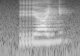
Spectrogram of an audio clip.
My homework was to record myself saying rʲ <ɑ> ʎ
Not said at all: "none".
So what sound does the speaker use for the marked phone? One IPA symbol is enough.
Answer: ɑ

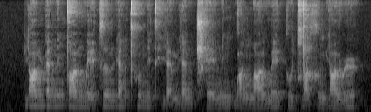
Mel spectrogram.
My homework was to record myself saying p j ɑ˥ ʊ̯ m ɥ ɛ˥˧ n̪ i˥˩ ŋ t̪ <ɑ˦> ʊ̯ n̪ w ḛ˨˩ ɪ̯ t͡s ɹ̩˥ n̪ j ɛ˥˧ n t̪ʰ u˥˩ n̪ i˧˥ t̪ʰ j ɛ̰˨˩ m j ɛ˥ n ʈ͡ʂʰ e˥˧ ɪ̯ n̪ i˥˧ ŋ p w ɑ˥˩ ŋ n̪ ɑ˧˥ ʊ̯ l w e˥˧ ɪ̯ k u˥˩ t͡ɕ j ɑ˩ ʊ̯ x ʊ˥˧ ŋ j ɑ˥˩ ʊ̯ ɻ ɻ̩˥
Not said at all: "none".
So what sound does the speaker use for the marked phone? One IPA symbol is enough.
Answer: ɑ˥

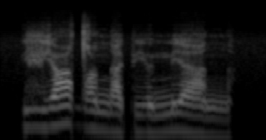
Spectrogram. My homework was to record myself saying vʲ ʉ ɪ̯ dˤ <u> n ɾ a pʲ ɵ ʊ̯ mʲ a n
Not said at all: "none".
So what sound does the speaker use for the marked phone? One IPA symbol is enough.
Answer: o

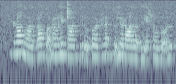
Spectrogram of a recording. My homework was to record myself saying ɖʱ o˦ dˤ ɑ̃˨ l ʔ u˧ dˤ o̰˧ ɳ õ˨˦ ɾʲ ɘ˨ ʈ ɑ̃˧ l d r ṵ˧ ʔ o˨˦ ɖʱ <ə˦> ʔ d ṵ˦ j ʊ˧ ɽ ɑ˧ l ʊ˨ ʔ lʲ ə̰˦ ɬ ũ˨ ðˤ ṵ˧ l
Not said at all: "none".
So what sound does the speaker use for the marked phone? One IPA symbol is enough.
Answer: ə˦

